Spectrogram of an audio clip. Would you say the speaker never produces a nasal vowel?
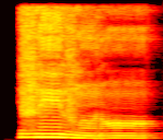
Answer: no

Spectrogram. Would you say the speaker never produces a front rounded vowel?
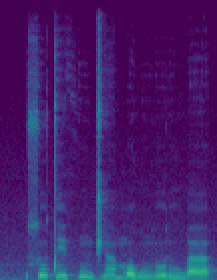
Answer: yes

